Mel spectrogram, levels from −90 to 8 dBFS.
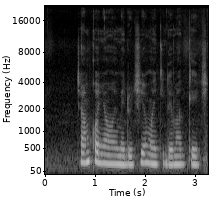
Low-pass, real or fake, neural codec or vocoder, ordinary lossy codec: none; real; none; none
